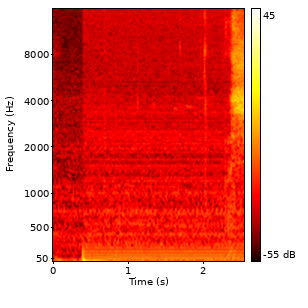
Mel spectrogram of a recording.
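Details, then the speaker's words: Steady low buzz with stacked hum tones, starting abruptly and holding flat, while operating FT8/PSK31 digital amateur radio on 10 and 20 metres; RF being picked up by the Focusrite USB audio interface. "so the buzzing noise you can hear if you can hear it is uh the RF being picked up by the audio interface which is a Focus right interface"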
